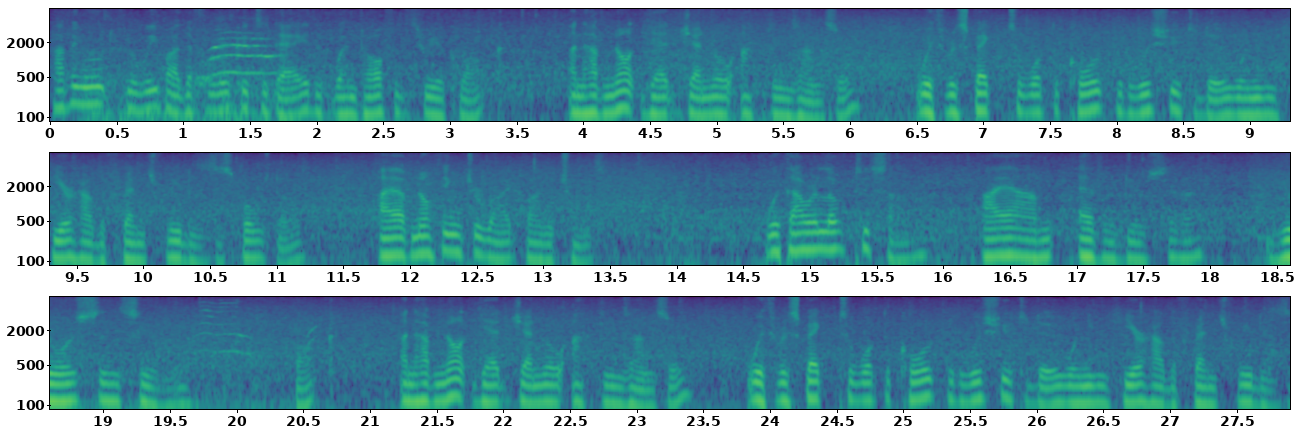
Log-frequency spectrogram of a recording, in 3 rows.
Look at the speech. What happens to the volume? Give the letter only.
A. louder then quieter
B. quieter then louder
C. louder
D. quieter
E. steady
E.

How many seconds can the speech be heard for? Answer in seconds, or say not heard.
26 s.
